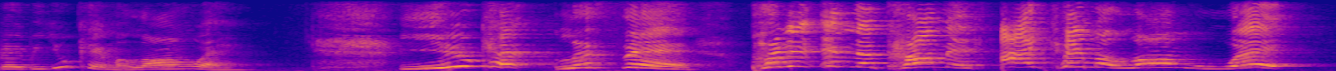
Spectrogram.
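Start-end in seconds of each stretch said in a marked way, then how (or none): 2.0-6.4 high, fired-up screaming, bursting with excitement. Speaker addressing listeners who comment, excited screaming. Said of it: "Let me stop screaming".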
